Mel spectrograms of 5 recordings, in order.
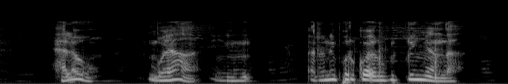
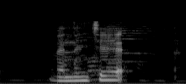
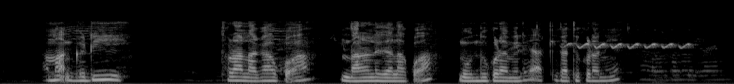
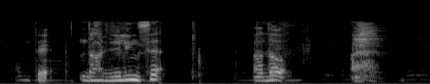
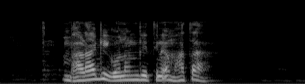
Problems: constant background noise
